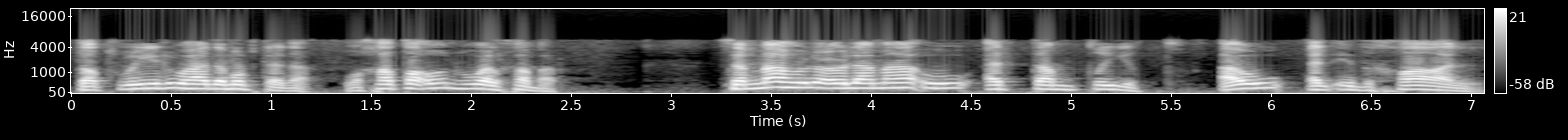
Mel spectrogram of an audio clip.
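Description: A man teaching Quran recitation in a televised lesson, explaining in a measured way and chanting example words slowly. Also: on the high side, big pitch swings, husky, highs cut off.

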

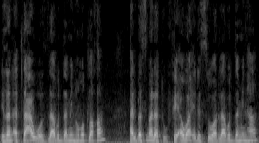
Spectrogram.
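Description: A man's voice: fairly high pitch, steady tone, fast talker, a little mellow. A man teaching Quran recitation rules in a broadcast lesson, explaining patiently with frequent hesitations.

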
